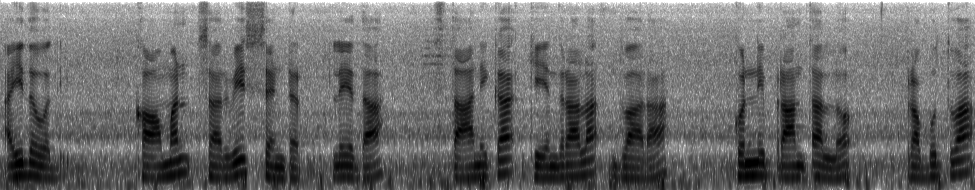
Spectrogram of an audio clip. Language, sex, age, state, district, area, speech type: Telugu, male, 18-30, Andhra Pradesh, Kadapa, urban, spontaneous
